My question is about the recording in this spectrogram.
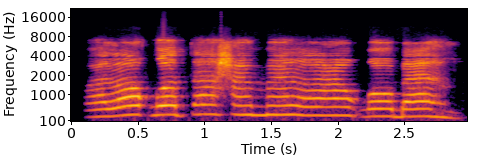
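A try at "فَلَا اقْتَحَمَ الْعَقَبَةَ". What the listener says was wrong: Ya, Ibu, untuk lam, ya, kita tetap harus menjaga lamnya tidak boleh tebal, bukan falaq, falaqu. Ya, tetap. Ya, kofnya sudah bagus, sudah tebal, akan tapi lamnya tidak boleh, nggak boleh terpengaruh menjadi tebal. Falaqu, falaqu, la, falaqu. Caranya dibuka mulutnya. Falaqu, falaqtahamal aqabah. Tidak boleh falaq. Maka caranya lamnya dibaca dengan sempurna. Fala, fala, baru masuk ke kof. Falaqu, falaqu.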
